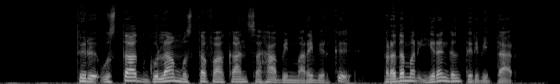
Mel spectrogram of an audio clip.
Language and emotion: Tamil, neutral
